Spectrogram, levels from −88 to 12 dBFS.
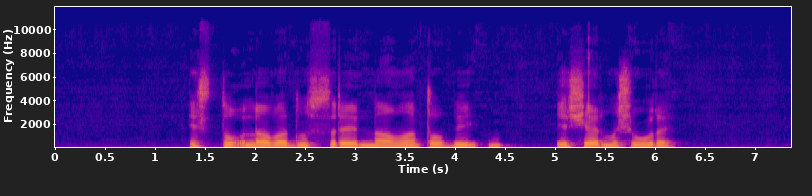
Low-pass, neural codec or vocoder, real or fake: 10.8 kHz; codec, 44.1 kHz, 3.4 kbps, Pupu-Codec; fake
